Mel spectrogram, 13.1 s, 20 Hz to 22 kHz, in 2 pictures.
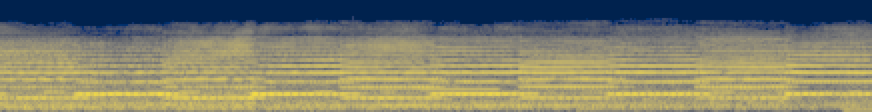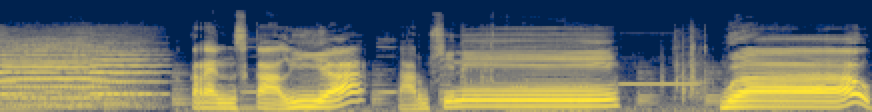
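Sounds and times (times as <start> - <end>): two-tone emergency siren: 0.0 - 9.8.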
